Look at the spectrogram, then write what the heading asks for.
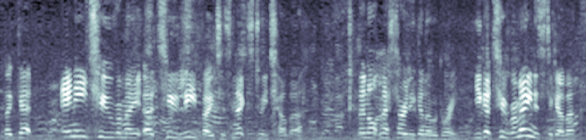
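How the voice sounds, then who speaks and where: A male protester outdoors, talking in a chatty, quick way. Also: extremely high pitch, a crowd in the background. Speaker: street protester.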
